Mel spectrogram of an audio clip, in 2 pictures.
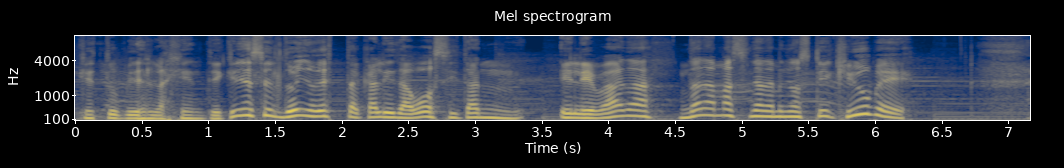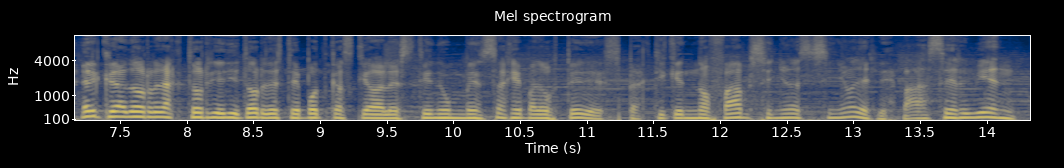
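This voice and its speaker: A man's voice: a little high, moderate pace, darkish tone, faint music behind. A man hosting a casual podcast monologue, joking and rambling, using a lighter voice than before. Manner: jokey, rambling, self-mocking. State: trying a lighter, less forced voice. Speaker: podcast host.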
